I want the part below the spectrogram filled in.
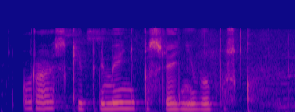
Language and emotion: Russian, neutral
